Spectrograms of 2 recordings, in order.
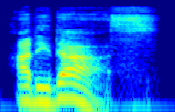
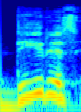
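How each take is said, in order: First: Adidas is pronounced the German way. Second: Adidas is pronounced the usual American way. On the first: The speaker calls it right. "The Germans say Adidas. That's how they say it" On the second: The speaker calls it wrong. "we're saying it wrong"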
